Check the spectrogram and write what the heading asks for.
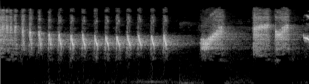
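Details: Trapping and training lure of a sooty-headed bulbul: a steady trill of clipped notes that fades out, then two loud rising sweeps separated by a short pause.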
